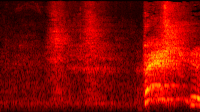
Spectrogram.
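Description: A person sneezing: a couple of short breathy intakes, then one sudden loud sneeze about one and a half seconds in.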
